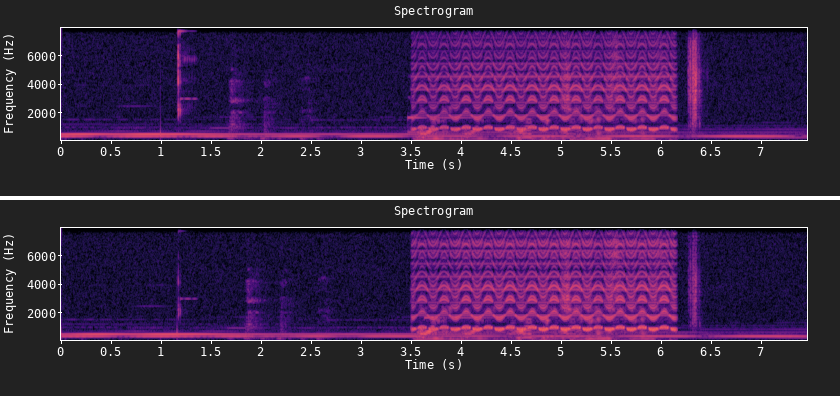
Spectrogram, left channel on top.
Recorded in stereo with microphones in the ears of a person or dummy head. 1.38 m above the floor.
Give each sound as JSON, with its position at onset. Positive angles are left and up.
{"t": 1.2, "sound": "a bicycle bell", "side_deg": 85}
{"t": 3.5, "sound": "an alarm", "side_deg": -25}
{"t": 6.3, "sound": "crumpling", "side_deg": 30}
